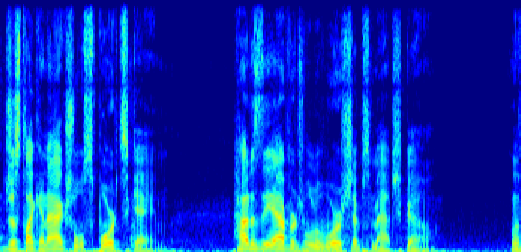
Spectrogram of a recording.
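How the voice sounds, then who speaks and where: A man's voice: medium pitch, a bit bright, clear, resonant tone, no room sound. A man giving casual, ranting commentary as a gaming YouTuber, blunt and profane, with stumbling repeats as he talks.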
